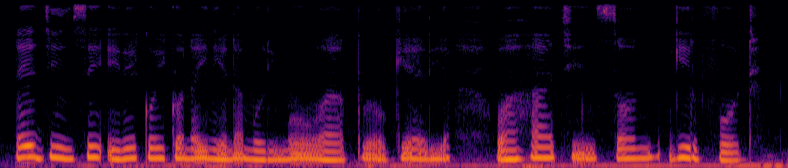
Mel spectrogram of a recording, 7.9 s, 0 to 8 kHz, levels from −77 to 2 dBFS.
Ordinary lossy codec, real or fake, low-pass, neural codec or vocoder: none; real; 7.2 kHz; none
